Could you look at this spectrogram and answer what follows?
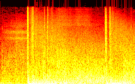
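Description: Naval guns firing shells in a warship battle game, two heavy booming discharges about one and a half seconds apart, each trailing into a low rumbling roar, with no talking.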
